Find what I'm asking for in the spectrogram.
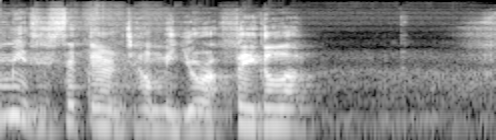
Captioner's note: speaking in foreign language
